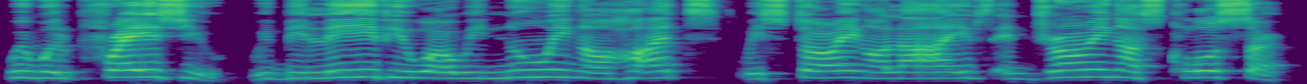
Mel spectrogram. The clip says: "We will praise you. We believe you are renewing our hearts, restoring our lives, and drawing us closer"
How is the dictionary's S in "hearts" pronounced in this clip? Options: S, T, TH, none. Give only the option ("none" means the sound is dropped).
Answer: S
